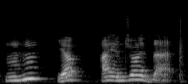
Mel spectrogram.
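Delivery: high, put-on contented voice; mock satisfied customer. Imitating everybody after fast food, high contented voice. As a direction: play a blandly pleased diner. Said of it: "everybody can go".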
